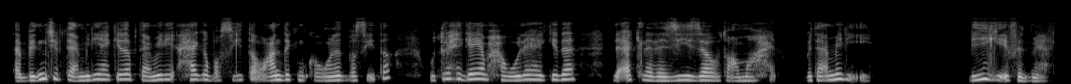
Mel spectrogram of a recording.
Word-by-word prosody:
آآ، - - +3
ب 160 - -3
أنتِ 250 +8 +5
بتعمليها 210 +1 +1
كده 230 +2 +2
بتعملي 215 +1 0
حاجة 225 0 +1
بسيطة 210 0 -4
وعندِك 205 +2 +2
مُكونات 185 0 0
بسيطة 190 +10 -5 0.4
وتروحي 255 +5 0
جاية 245 +3 +4
محولاها 210 0 +1
كده 225 +3 +1 0.4
لأكلة 200 -1 0
لذيذة 185 +1 +2
وطعمها 180 -1 -3
حلو؟ - - -4 0.3
بتعملي 205 +5 +1
إيه، - - -10 1.0
بييجي 215 +2 +2
إيه - - +3
في 180 -2 -1
دماغِك؟ 160 -1 -6
200 Hz, 140 wpm, -26 LUFS, 185-225 Hz, 1.0 s, أنتِ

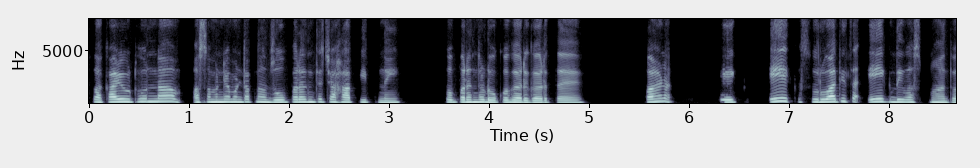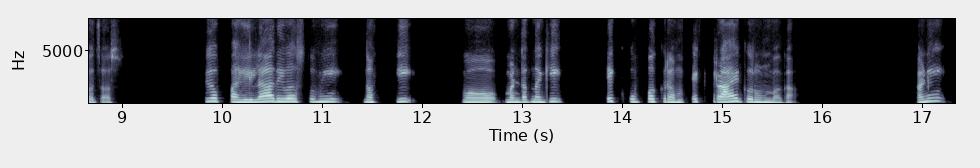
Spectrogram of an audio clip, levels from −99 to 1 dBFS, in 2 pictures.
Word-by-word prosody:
सकाळी 235 +4 +3
उठून 255 +1 +1
ना, 270 +1 +2 0.2
असं 205 +3 -2
म्हणजे 230 +1 +5
म्हणतात 235 0 +1
ना 235 - +2
जोपर्यंत 225 +3 +1
चहा 220 -2 +1
पीत 200 -2 -5
नाही, 180 0 0 0.5
तोपर्यंत 210 +1 +2
डोकं 200 0 +1
गरगरत 180 -3 +1
आहे. 160 -1 -2 0.6
पण 255 +4 +1 0.6
एक 215 -1 +2 0.3
एक 275 -4 +1
सुरुवातीचा 240 +5 +2
एक 240 -1 +1
दिवस 215 -4 0
महत्वाचा 175 -5 -1
असतो. 135 - -12 0.9
जो 285 - +4
पहिला 230 +3 +5
दिवस 270 -1 +3
तुम्ही 250 0 0 0.3
नक्की 255 +4 -3 0.5
अ, - - -6 0.4
म्हणतात 205 +2 +2
ना, 235 - +3
की 265 0 -3 0.5
एक 280 - 0
उपक्रम 245 -2 +1
एक 255 - -2
ट्राय 245 +1 +6
करून 210 -5 +3
बघा. 160 0 -4 1.3
आणि 280 +7 0
225 Hz, 135 wpm, -23 LUFS, 200-255 Hz, 1.3 s, ट्राय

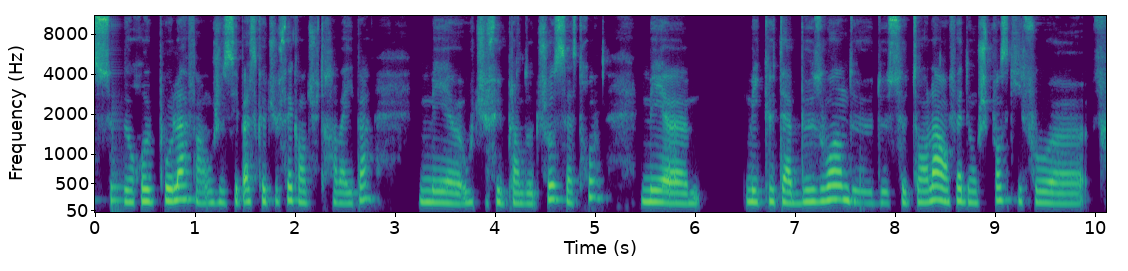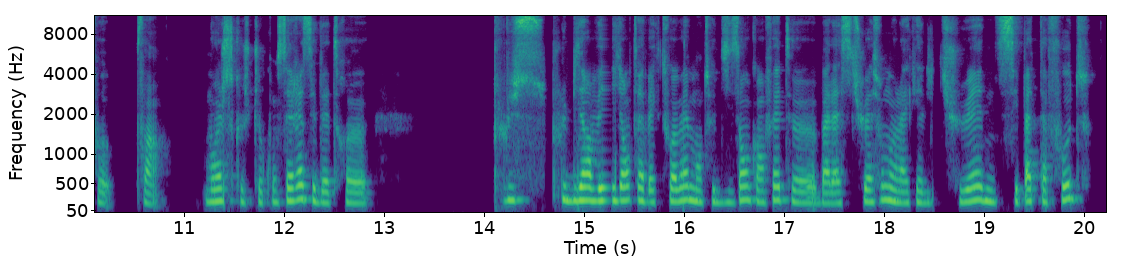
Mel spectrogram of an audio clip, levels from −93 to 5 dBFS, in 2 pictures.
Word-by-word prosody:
ce 230 -1 +6
repos-là. 205 +3 +3
Enfin 235 -6 -6
ou 185 - -6
je 190 0 -5
sais 185 +3 +2
pas 195 - +2
ce 200 - -5
que 205 - 0
tu 205 0 -9
fais 220 - +3
quand 195 -4 -4
tu 185 - -12
travailles 175 -1 -7
pas, 230 +7 -3 0.5
mais 190 -3 0
heu- 170 -1 -1
ou 190 - -5
tu - - -6
fais 195 - -1
plein 180 0 -4
d'autres 170 0 -7
choses 240 0 +4
ça 190 - 0
se 185 - -6
trouve- 275 0 -6 0.4
mais 200 -1 +2
hem, 175 -2 +2 0.5
mais 195 -1 0
que 210 - -3
tu 200 -1 0
as 180 - +3
besoin 200 +6 +2
de 190 -5 -3
de 180 +1 -9
ce 185 +2 +3
temps-là 195 +5 +3
en 200 - +1
fait, 210 - +1
donc 190 -3 -5
je - - 0
pense 220 0 0
qu'il 225 -2 -9
faut, 185 -2 -3
heu, 170 -1 -4
il - - -15
faut - - -7 0.2
enfin, - - -4 0.4
moi, 200 +1 +3
ce 210 - +1
que 210 -2 -8
je 200 - -10
te 190 - -5
conseillerais, 200 +5 +2
c'est 235 -3 +1
d'être 185 -1 -4
heu 175 -1 -2 1.2
plus 225 +1 +3
plus 230 - -1
bienveillante 220 +1 +4
avec 195 -2 0
toi-même 215 +2 +3
en 200 - 0
te 195 - -5
disant 190 +4 0
qu'en 195 -4 -4
fait, 225 +2 -1
heu, 185 -2 -2
bah, 175 -1 0
la 175 0 0
situation 195 +5 -1
dans 220 -2 +3
laquelle 185 0 -3
tu 200 0 -3
es, 225 +2 +4
n 210 -3 +2
c'est 205 0 +4
pas 205 - +3
de 205 - -18
ta 195 - -3
faute. 240 +5 -1
200 Hz, 240 wpm, -23 LUFS, 185-220 Hz, 1.2 s, ce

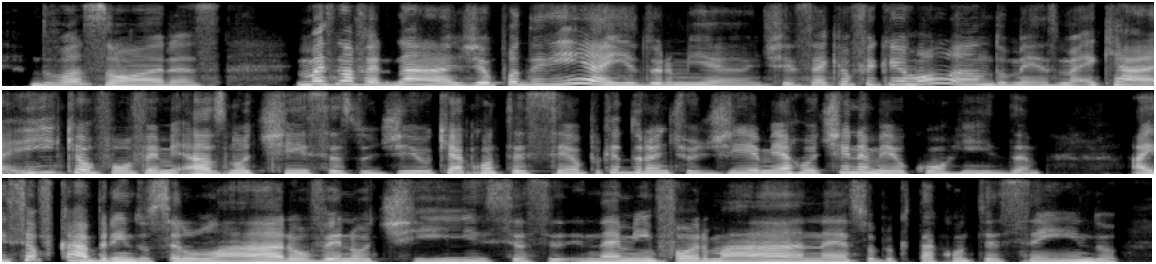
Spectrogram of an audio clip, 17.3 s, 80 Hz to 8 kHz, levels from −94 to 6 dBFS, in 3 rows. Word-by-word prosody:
2 240 +6 -2
horas, 180 -3 0 0.4
mas 295 +5 +4
na 310 - +5
verdade 225 -7 +3
eu 215 - +6
poderia 270 - +2
ir 205 -1 +1
dormir 185 -2 0
antes, 170 +3 -7
é 210 - +1
que 240 - -11
eu - - -5
fico 285 +4 -6
enrolando 285 - 0
mesmo, 180 +2 -3
é 225 - -3
que 275 - -7
aí 260 +3 0
que - - -5
eu 275 - +4
vou 235 0 -2
ver 240 +2 0
mi 225 - 0
as 215 -2 +3
notícias 220 -1 -2
do 195 -1 -7
dia, 200 +3 -3
o - - -4
que 235 - 0
aconteceu. 210 -4 -2
Porque 215 +6 -7
durante 235 -5 -2
o 195 - -4
dia 225 +6 -3
minha 220 +1 +4
rotina 230 +5 -1
é - - +3
meio 205 -5 +1
corrida, 180 -3 -4 0.5
aí 235 - +1
se 335 - -1
eu - - +1
ficar 280 - +5
abrindo 225 0 +4
o - - -4
celular 210 -2 +3
ou 195 - +2
ver 210 +3 +2
notícias, 205 -1 -5
se 190 +1 -9
né, 215 +3 +1
me 220 -1 +1
informar, 215 -1 +2
né, 190 +2 -1
sobre 205 -1 -8
o - - -19
que 190 - -22
tá 205 - -3
acontecendo, 200 +2 -4
215 Hz, 210 wpm, -24 LUFS, 190-235 Hz, 0.5 s, eu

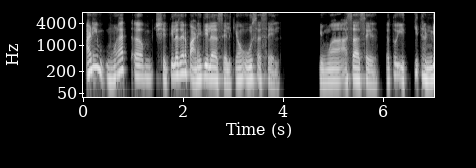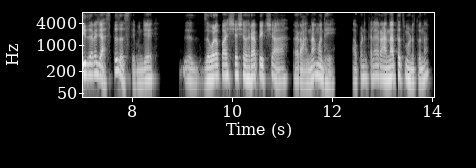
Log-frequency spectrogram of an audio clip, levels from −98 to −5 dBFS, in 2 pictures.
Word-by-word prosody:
आणि 220 +10 +5
मुळात 195 - -1
अ, 145 -2 +3 0.3
शेतीला 130 +6 0
जर 175 +3 +3
पाणी 120 +3 +3
दिलं 135 -2 +4
असेल 110 -4 -4
किंवा 120 +2 -2 0.2
ऊस 130 0 -1
असेल, 110 -8 -7 0.8
किंवा 110 +1 -2 0.2
असं 125 +1 +1
असेल 110 -6 -4 0.2
तर - - -3
तो 155 - -3
इतकी 125 +5 -5
थंडी 130 +3 +5
जरा 160 +2 +2
जास्तच 160 +4 +1
असते 120 -6 -9
म्हणजे 105 +5 -2
अ, 125 -1 -14 0.3
जवळपासच्या 145 +6 +3
शहरापेक्षा 140 -3 +2 0.4
रानामध्ये, 110 - -1 0.4
आपण 130 +5 -7
त्याला 145 +2 -3
रानातच 135 +3 +3
म्हणतो 110 -3 -1
ना, 125 +7 -2
130 Hz, 130 wpm, -25 LUFS, 115-145 Hz, 0.8 s, आणि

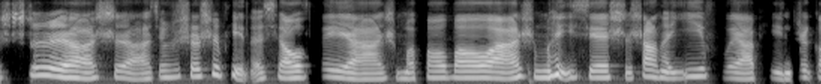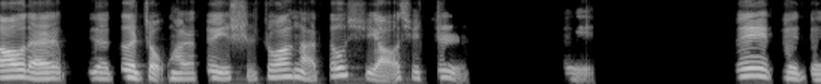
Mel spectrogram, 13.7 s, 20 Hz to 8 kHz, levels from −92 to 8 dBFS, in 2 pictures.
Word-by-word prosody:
是 185 +7 -3 0.3
啊， 175 -3 +5
是 190 0 -3
啊， 155 -2 0
就 190 +3 -6
是 205 - -6
奢 215 0 -1
侈 255 +4 -1
品 - - -3
的 - - -4
消 175 +1 +3
费 195 -4 0
啊， 150 -1 +3
什 165 0 -7
么 165 0 -3
包 185 +2 -2
包 185 0 +4
啊， 175 +1 +7
什 200 -3 -4
么 190 +6 +2
一 315 - 0
些 185 -2 +1
时 180 -3 -3
尚 205 +3 +2
的 175 -3 0
衣 215 +7 -3
服 180 -6 -20
呀， 155 -1 +2
品 155 -2 -5
质 195 0 -7
高 200 +3 +2
的 165 -1 0 0.2
呃， 165 -1 -7
各 200 -3 +1
种 155 - -4
啊， 155 -1 -5
对， 175 -3 -4
时 - - -9
装 205 +1 -2
啊， 180 - -4
都 235 +3 -3
需 165 - -10
要 160 - -2
去 170 0 -9
置， 175 0 -9 0.8
对。 - - -14 1.2
对， 225 -1 +1
对， 170 -4 -6
对， 140 0 -10
180 Hz, 215 characters per minute, -20 LUFS, 165-200 Hz, 1.2 s, 啊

